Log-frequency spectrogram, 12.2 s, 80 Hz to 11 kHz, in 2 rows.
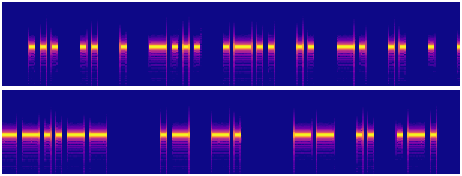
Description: Morse code, heard as a keyed tone, about 16 wpm, 800 Hz. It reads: SIEBLINIE, AN MIR
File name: Morsekurs / Witze / Witz 10. Februar 2026 70 F80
